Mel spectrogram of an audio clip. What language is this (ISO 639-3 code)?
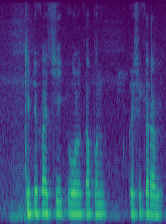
mar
